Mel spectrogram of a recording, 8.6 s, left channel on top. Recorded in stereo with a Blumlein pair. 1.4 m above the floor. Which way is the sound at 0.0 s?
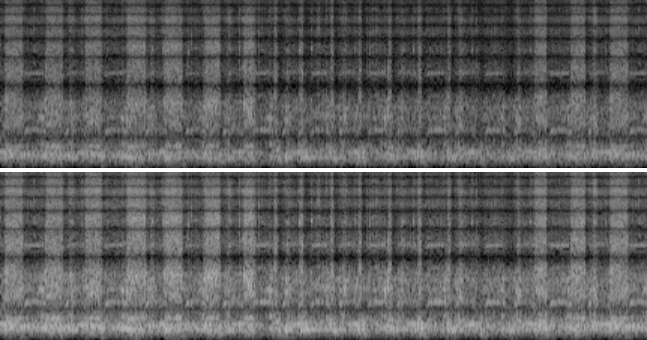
20° right.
